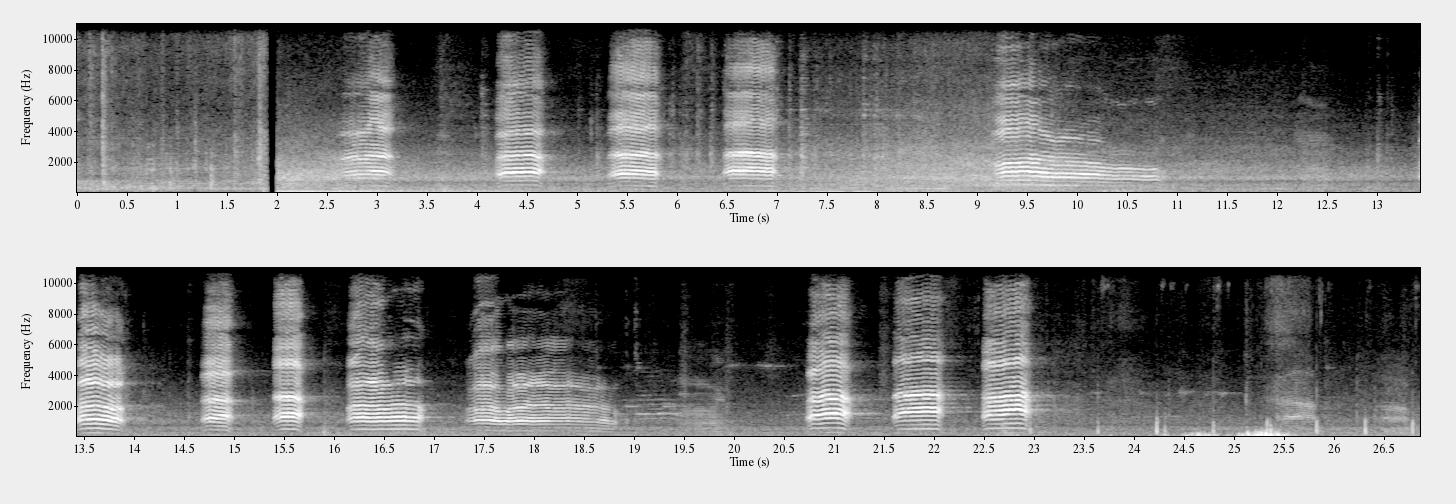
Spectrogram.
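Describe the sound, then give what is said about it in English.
A city crow caws loudly less than a metre away, its harsh calls coming in repeated bursts of three or four with short pauses between, against a quiet outdoor background with no talking. “That crow was less than a metre. I could have touched him. It's a city crow.”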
